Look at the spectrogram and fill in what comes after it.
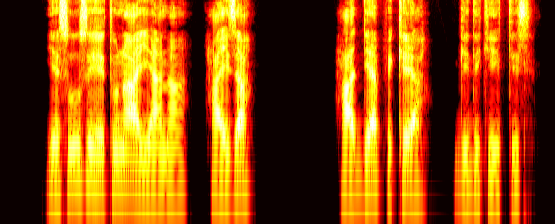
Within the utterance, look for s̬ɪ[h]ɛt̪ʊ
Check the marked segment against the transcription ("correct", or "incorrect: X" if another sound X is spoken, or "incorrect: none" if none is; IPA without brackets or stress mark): correct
